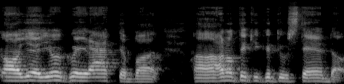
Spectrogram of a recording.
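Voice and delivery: acted, mock-sarcastic tone. Retelling what a man said to the speaker, imitating his sarcastic tone. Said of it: "Like in like a sarcastic way".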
